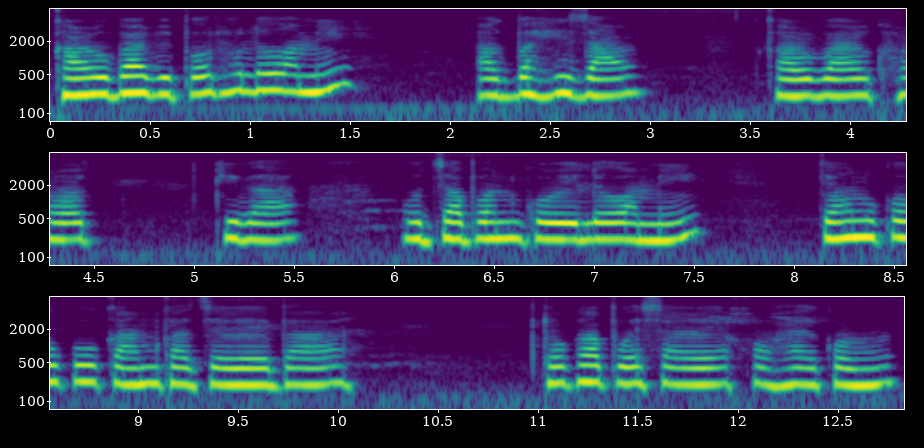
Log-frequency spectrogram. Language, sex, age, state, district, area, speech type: Assamese, female, 30-45, Assam, Jorhat, urban, spontaneous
